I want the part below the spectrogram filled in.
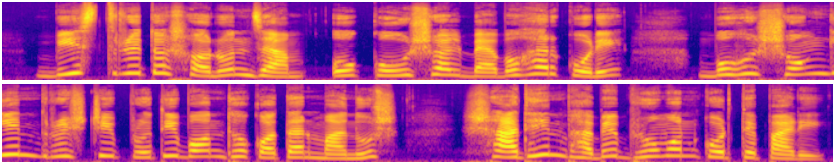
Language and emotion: Bengali, neutral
